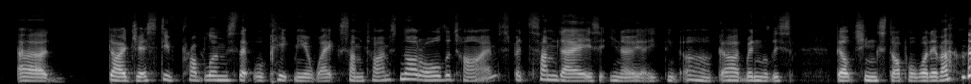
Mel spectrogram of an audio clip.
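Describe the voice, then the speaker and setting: The speaker has an Australian accent and a moderate pace. The intonation is monotone and flat. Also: woman, medium pitch for a woman, very clean recording, silent background. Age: 70s. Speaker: cancer patient in support group. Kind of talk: casual sharing. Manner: halting.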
